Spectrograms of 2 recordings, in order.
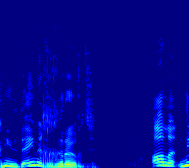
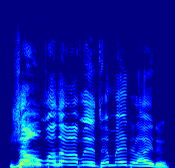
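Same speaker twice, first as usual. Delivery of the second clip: crying out; 8 semitones higher than usual. Acted. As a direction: call it out across a crowd. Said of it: "riep hij het uit".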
